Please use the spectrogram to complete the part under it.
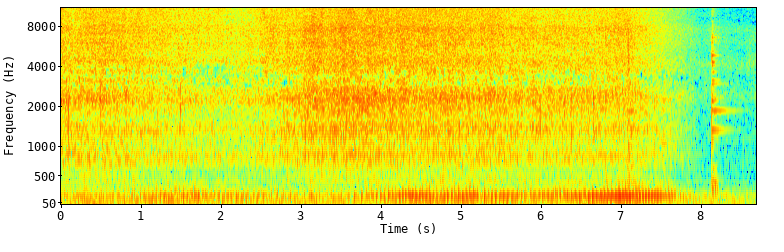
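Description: Ground ginger, onion and garlic paste fries in hot oil with whole cumin and five-spice seeds, a loud, steady hiss that holds for several seconds before fading, followed by a single sharp metal clink near the end.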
